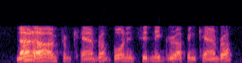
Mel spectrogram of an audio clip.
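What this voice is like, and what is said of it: Strong, mixed Australian accent. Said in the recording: “a very strong accent there ... you sound like you're an Australian now ... my accent's undergone several evolutions of trying to be understood overseas.”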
